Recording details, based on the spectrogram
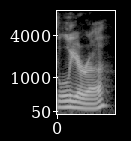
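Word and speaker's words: Lliira: I mean you know it's pronounced lira lira lira lira yeah oh this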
